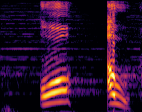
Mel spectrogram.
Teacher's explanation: कंठोष्ठ, कंठ प्लस ओष्ठ, कंठ प्लस ओष्ठ, इन दोनों से मिलकर के ओ और औ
